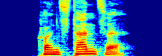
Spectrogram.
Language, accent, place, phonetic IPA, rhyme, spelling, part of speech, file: German, Germany, Berlin, [kɔnˈstant͡sə], -ant͡sə, Constanze, proper noun, De-Constanze.ogg
- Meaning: a female given name, variant of Konstanze, equivalent to English Constance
